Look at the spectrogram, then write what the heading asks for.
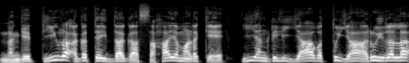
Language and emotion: Kannada, disgusted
